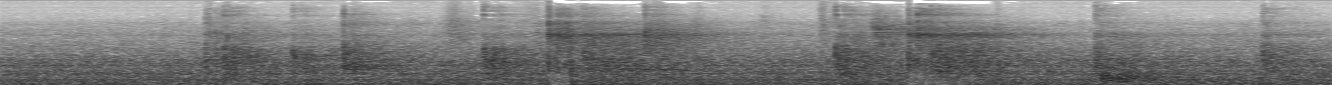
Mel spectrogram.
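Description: A table tennis ball clicks sharply on paddles and the table in a quick rally.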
